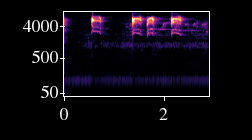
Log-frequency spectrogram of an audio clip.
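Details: Blue-gray Gnatcatcher giving four short, nasal, persistent whining calls in quick succession, high and buzzy like a tiny catbird mew, likened to tiny people screaming.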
